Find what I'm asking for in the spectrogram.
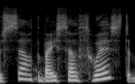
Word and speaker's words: South by Southwest: Oui, et il y a une certaine ironie à ce que ces faillites se produisent maintenant, alors que le festival South by Southwest bat précisément son plein au Texas. Alors, euh, ce festival, ça s'écrit SXSW, c'est une grande foire industrielle de la tech qui dure dix jours.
